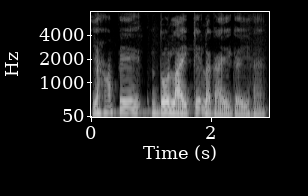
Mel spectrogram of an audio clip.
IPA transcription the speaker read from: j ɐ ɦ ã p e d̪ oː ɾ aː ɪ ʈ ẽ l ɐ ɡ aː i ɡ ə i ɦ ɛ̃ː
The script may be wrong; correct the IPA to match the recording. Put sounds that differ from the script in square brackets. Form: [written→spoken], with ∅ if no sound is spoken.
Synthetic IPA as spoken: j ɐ ɦ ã p e d̪ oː [ɾ→l] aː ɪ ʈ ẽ l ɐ ɡ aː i ɡ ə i ɦ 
